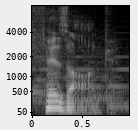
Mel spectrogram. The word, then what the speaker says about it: fizzog: It's pronounced fizzog and it means a person's face or expression.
